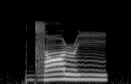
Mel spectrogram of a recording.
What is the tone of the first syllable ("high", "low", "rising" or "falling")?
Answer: rising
